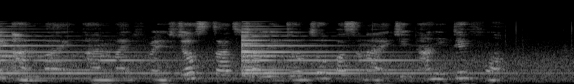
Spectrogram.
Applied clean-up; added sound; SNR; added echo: none; Church bell; -3 dB; reverberation time 0.2 s.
